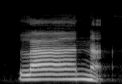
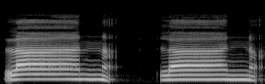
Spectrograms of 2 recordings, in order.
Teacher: Ketika membunyikan nun setelah lam, itu lidah posisinya e, lebih ke belakang. Di belakang ujung, di belakang lam tadi. · Term: huruf nun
